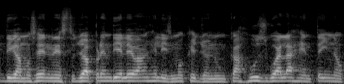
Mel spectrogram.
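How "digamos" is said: ordinary talk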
